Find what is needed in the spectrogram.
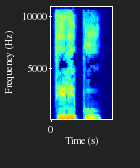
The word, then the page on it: ಥಳಪು: kannada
